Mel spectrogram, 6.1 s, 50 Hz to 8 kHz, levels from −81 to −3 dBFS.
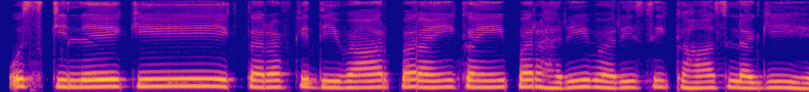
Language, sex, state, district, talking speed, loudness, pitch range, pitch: Hindi, female, Maharashtra, Sindhudurg, 150 wpm, -21 LUFS, 200-230 Hz, 215 Hz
